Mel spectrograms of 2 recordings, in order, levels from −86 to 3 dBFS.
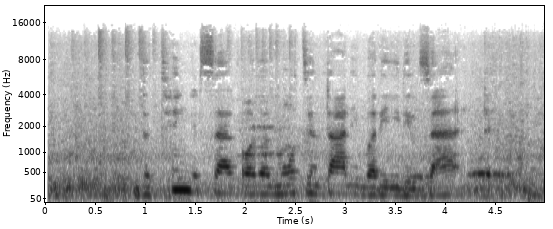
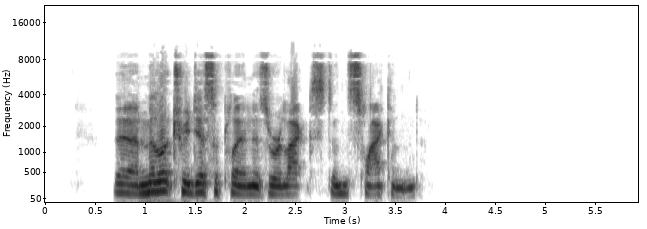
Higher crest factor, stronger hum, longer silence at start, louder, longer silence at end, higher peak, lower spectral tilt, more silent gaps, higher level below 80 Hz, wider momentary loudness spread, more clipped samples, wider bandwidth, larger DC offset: about the same, 14 dB vs 16 dB; neither; second, 0 s vs 0.7 s; about the same, -16 LUFS vs -14 LUFS; second, 0 s vs 2.25 s; about the same, 0 dBFS vs 0 dBFS; first, -6.5 dB/octave vs -4 dB/octave; neither; first, -42 dBFS vs -58 dBFS; about the same, 12 LU vs 10 LU; neither; first, 14.5 kHz vs 9.6 kHz; neither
